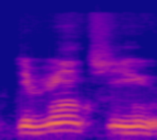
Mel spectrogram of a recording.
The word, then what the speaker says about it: Givenchy: I have a Givenchy, well, how do you the pronounce the purse?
